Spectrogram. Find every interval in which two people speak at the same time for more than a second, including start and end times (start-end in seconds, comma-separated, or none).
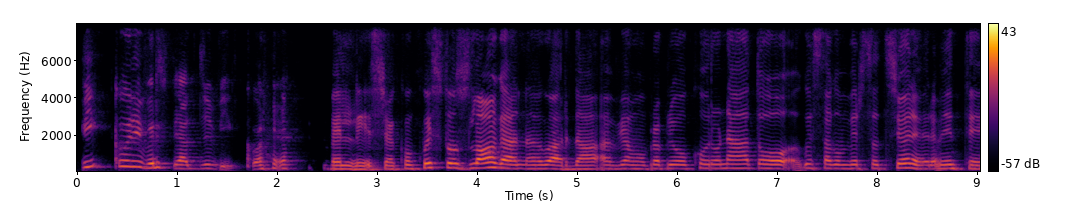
none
